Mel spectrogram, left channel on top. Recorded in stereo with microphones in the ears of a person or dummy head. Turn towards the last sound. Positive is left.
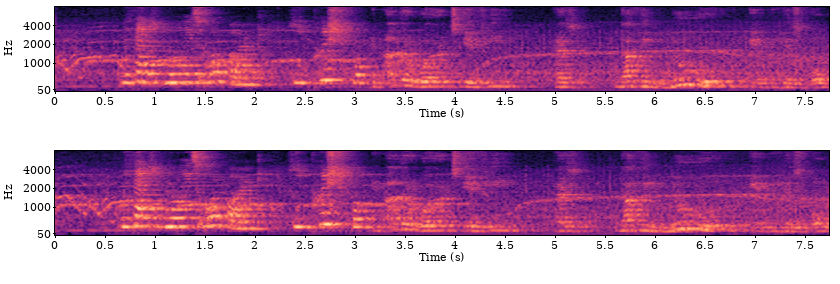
turn(degrees=65)  # may be behind; listen again after turning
